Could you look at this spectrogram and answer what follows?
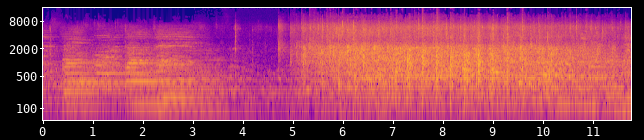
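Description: A children's class choir sings the last notes of a song, then, about five seconds in after a brief pause, the audience breaks into loud, sustained applause.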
